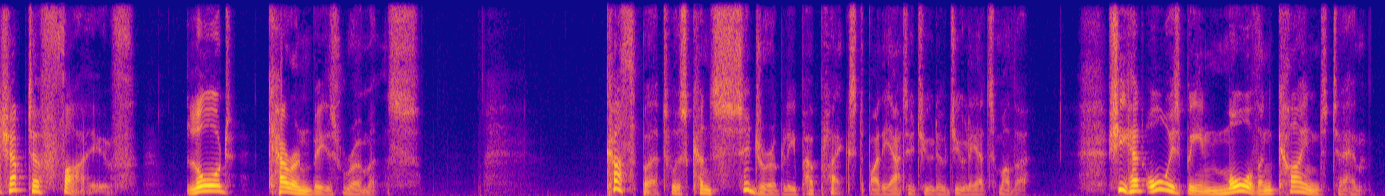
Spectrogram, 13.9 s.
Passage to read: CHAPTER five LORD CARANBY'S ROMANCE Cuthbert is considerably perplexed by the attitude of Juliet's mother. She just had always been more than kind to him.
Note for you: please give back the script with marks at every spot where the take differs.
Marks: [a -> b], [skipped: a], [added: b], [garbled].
CHAPTER five LORD CARANBY'S ROMANCE Cuthbert [is -> was] considerably perplexed by the attitude of Juliet's mother. She [skipped: just] had always been more than kind to him.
